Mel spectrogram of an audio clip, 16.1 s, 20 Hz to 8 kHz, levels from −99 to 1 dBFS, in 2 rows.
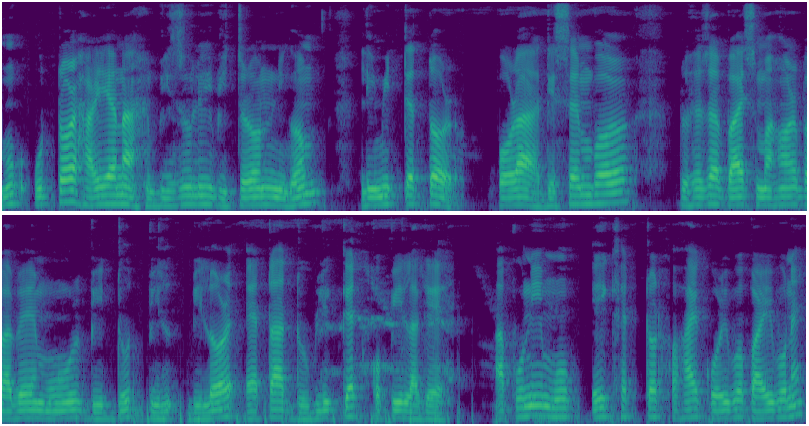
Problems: none marked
